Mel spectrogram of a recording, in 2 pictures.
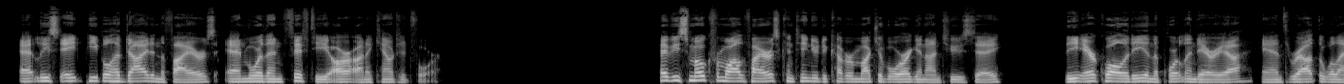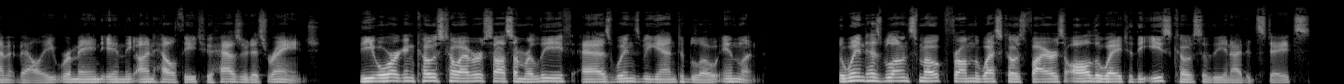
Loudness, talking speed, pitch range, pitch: -20 LUFS, 180 wpm, 115-145 Hz, 130 Hz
